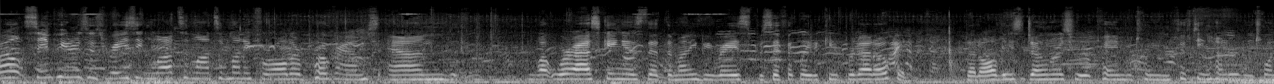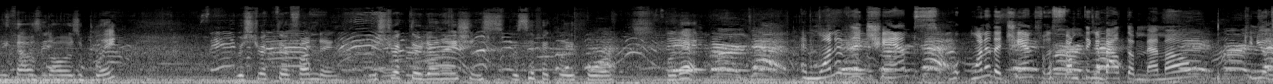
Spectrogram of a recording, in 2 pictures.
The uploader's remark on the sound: Protests Outside St. Peter's Fundraiser. Recorded at the protest.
